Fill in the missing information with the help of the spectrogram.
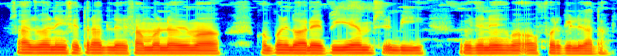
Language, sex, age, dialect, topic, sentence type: Marathi, male, 18-24, Southern Konkan, banking, statement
